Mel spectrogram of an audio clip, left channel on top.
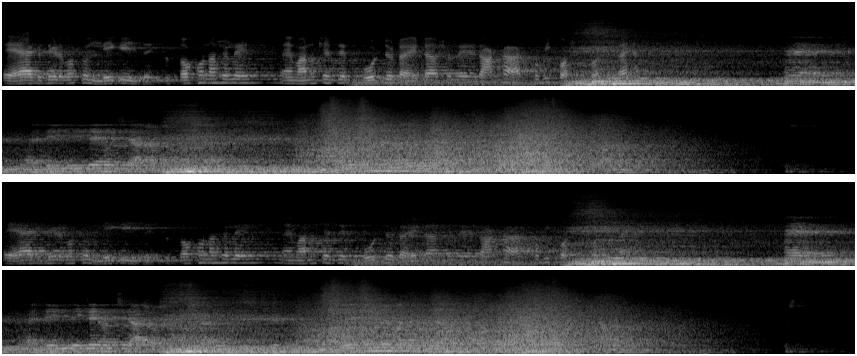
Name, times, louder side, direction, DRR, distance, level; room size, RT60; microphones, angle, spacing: voice 1, 0.0-2.5 2.8-6.4, left 4 dB, 75° left, 8 dB, 0.5 m, -38 dB
Car / Idling / Accelerating revving vroom, 3.4-15.5, equal, 30° right, 1.7 m, -32 dB
voice 2, 7.6-8.2 8.7-11.5 11.9-15.0 16.4-16.5, right 1 dB, 60° right, -2 dB, 1.5 m, -34 dB
sound 1, 10.2-15.3, equal, 30° left, 1.7 m, -32 dB
8.6 x 4.0 x 6.8 m, 2.5 s
head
